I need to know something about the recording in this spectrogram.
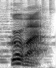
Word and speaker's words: Grovyle: name of grovel gravel Grovyle that's why it's pronounced Grovyle that's one piece the work of art people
